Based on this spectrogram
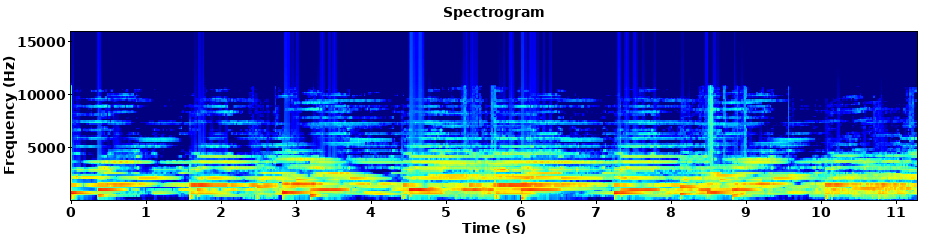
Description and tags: Synthloop I created with Reason.
electronic, suspense, synth, techno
